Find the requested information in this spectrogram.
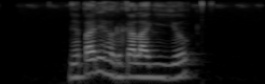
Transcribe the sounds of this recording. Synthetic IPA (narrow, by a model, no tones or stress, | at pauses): nepaliɦʌɾuk̬alaɡijo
